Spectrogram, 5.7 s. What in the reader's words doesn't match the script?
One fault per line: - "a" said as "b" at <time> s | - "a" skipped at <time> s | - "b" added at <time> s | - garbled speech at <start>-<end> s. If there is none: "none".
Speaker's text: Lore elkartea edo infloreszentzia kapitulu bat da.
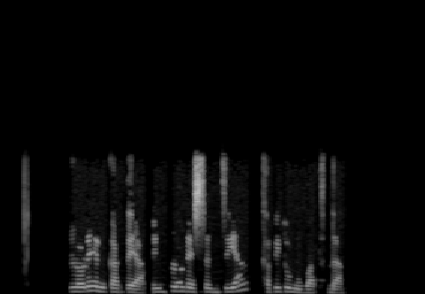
- "edo" skipped at 1.9 s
